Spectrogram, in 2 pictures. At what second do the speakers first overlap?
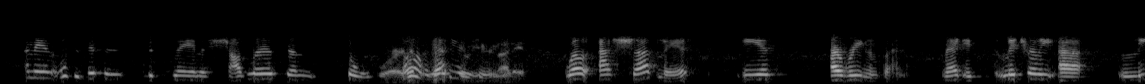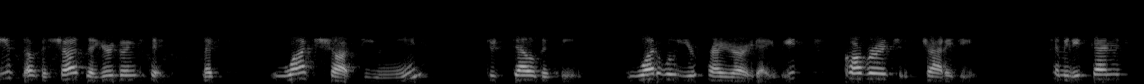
4.0 s

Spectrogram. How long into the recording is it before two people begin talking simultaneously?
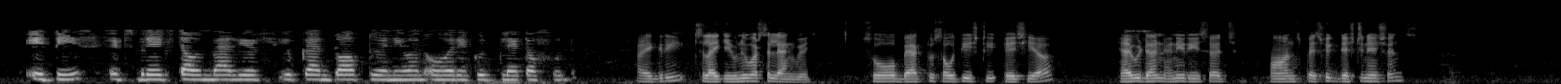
none

